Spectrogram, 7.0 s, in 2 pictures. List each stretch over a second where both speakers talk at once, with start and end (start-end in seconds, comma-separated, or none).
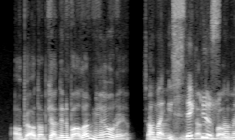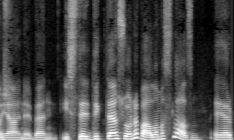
2.3-3.8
